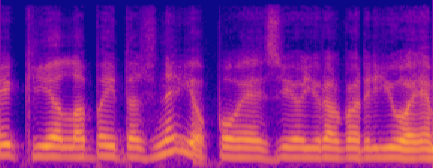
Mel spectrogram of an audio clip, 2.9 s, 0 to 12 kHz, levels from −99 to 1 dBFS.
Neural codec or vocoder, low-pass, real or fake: codec, 16 kHz in and 24 kHz out, 0.9 kbps, LongCat-Audio-Codec, fine tuned four codebook decoder; 10.8 kHz; fake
